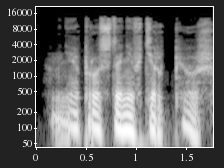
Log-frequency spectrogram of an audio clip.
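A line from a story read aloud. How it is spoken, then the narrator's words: Breathless exhale. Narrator (Russian): выдохнула она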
